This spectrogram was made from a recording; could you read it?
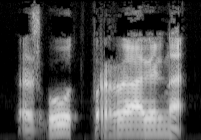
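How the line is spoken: Agreeing. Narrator (Russian): согласился Хрипатый

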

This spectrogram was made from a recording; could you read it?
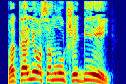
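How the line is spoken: Yelling close by. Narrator (Russian): заорал Вакса над ухом

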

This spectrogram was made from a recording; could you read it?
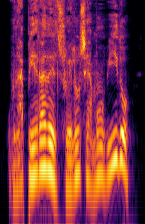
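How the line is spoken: Highly excited voice. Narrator (Spanish): dijo Julián con voz altamente excitada

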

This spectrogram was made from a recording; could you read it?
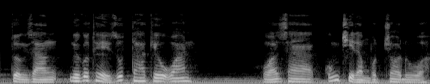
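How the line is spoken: Sighing. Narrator (Vietnamese): nữ quỷ thở dài

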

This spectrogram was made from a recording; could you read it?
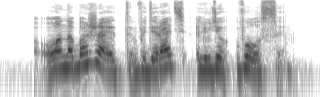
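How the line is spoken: Hoarse. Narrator (Russian): хрипло проговорил Андрей

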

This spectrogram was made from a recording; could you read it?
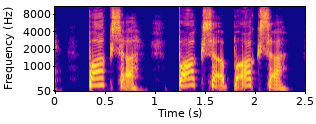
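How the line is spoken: Called out. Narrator (German): rief sie

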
